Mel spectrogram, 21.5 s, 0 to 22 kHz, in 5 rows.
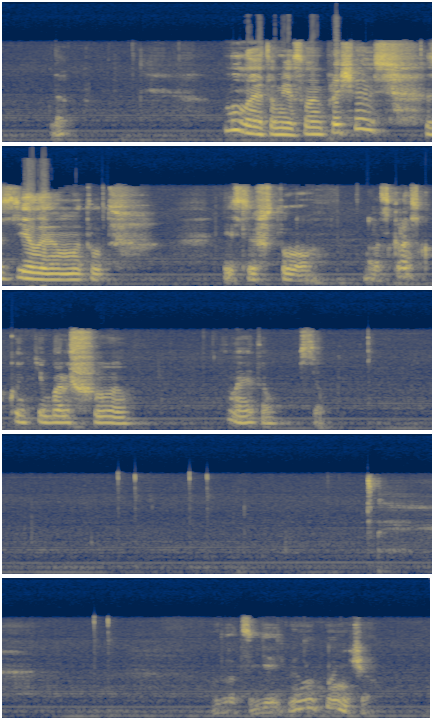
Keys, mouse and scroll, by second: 4.7-7.7 middle drag, 9.4-9.9 scroll down 1, 9.9-12.9 middle drag.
